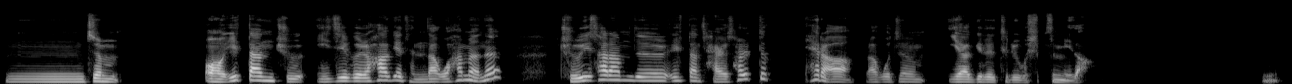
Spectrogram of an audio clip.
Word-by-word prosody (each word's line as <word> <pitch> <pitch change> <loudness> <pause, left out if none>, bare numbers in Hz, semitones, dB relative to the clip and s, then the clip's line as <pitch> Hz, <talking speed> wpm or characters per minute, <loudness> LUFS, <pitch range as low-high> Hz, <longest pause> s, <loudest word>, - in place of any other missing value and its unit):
음 125 0 -3
좀 135 -1 +2 0.9
어 130 -2 +7
일단 185 - +5
주 130 -5 -4
이직을 155 +4 +2
하게 190 +2 +2
된다고 130 -3 -2
하면은 200 - 0 0.6
"주위 155 +6 +3
사람들 185 -5 +1
일단 170 -1 -4
잘 125 -3 -4
설득해라."라고 160 - -3
좀 120 -2 -11 0.2
이야기를 120 -1 -1
드리고 105 -2 -9
싶습니다. 100 -1 -8 1.7
음. - - -16
135 Hz, 205 characters per minute, -23 LUFS, 120-180 Hz, 1.7 s, 어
